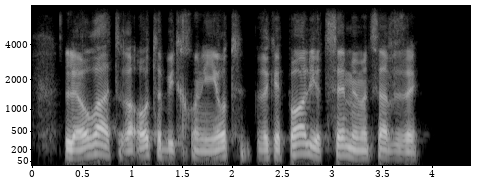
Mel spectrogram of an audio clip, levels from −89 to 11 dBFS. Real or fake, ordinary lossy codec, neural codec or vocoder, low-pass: real; Opus, 32 kbps; none; 7.2 kHz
